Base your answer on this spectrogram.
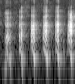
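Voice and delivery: high, soft run of laughter; giggling fit. Real, not acted. Host laughing at the small print joke, giggling. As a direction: let the giggles trail out.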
